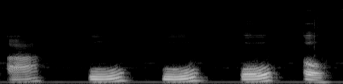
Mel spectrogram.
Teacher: जिन स्वरों के उच्चारण में जीवा का पिछला भाग सक्रिय रहता है, उसे क्या कहते हैं? पश्च स्वर।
